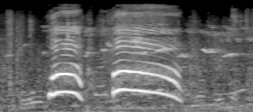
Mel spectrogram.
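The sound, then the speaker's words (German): Two loud, drawn-out nasal calls are given as the call of a long-eared owl. The first is short and arched, and the second is longer and slowly falls in pitch, with quiet gaps around them. “Ich hab's, die, die Waldohreule.”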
